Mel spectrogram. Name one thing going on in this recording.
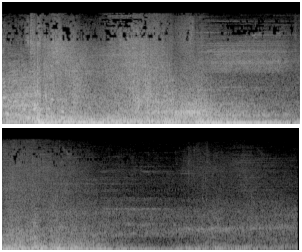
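A game's victory fanfare booms out and slowly fades away.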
